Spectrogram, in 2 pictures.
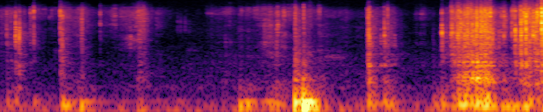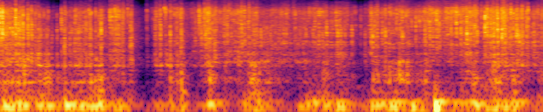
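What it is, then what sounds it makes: Wicker basket being scratched. Long nails scratch the weave of a large, hollow woven wicker basket. A few sparse, bright scratches and a low thump give way after about three seconds to fast, continuous raspy scratching. The scratching stays dense and high-pitched to the end, with a faint low body resonance underneath.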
